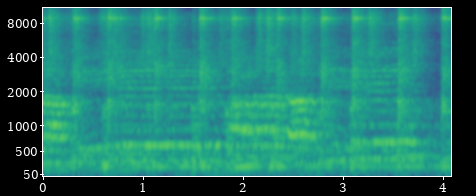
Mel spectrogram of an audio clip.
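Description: A congregation singing a hymn together, with a shaker keeping a steady beat about twice a second.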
